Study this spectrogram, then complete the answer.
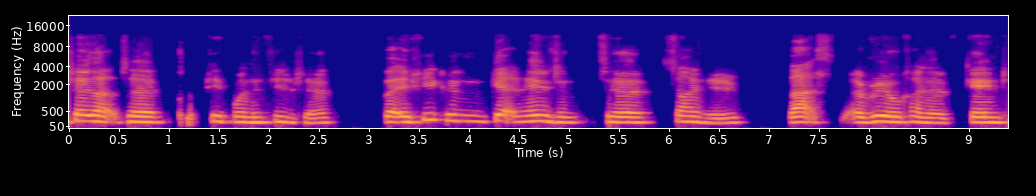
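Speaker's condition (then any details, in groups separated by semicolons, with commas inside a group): Cerebral palsy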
